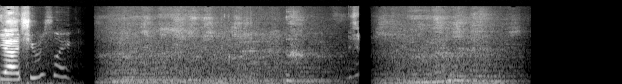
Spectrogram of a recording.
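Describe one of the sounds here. A teenage girl exclaims loudly in a large indoor space.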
